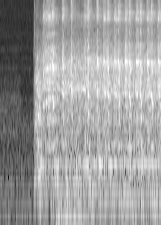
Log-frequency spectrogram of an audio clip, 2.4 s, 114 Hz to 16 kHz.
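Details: Genuine Buddy 125 scooter after carb rebuild, with new plug and battery, cranked without throttle: steady starter whirr for about two seconds, never fires; the empty float bowl is still refilling.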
